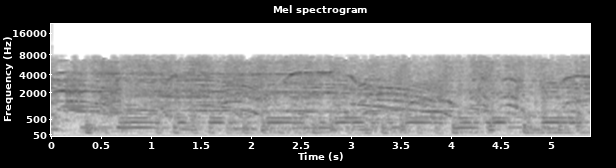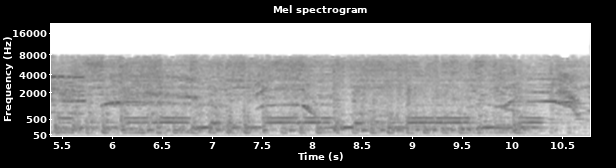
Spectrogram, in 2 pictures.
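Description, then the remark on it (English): An audience applauds and cheers loudly for Skillet, Leroy and LaWanda, with scattered whoops and shouts, while a band plays short repeated chords underneath, continuing steadily throughout. “Gentlemen, with a real round of applause, Skillet, Leroy, and the Queen of Comedy, LaWanda.”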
